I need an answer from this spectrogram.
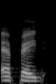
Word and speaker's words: Ekpe: u d o h the k is silent f a um were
